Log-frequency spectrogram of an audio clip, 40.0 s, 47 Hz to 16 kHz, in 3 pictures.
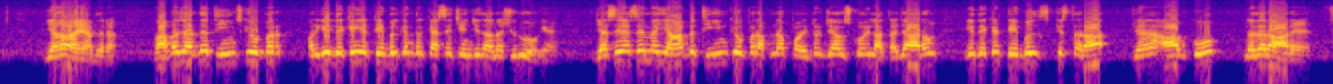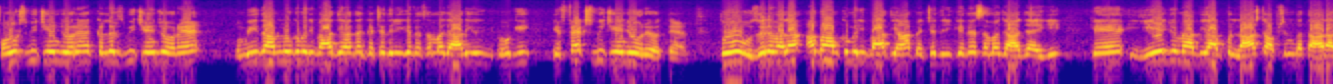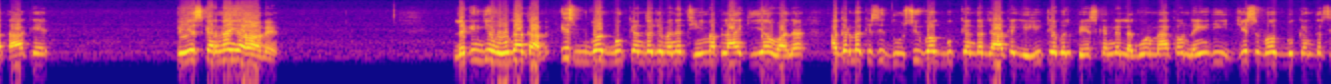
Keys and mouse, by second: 2.0 click, 26.9 click, 27.2 click, 27.4 click, 27.8 click, 29.5 click.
